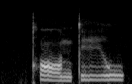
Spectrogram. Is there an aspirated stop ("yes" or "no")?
yes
